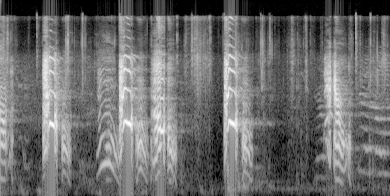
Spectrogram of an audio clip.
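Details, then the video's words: Dakhani grey francolin calling at close range with a run of loud, arched, harmonic notes, repeated roughly once a second in uneven pairs and singles, with quiet gaps between them. "teetar ki awaz teeter ke voice"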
